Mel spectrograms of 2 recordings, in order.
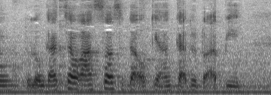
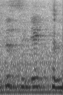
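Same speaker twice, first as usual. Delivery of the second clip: short laugh; 9 semitones higher, 5 dB quieter than usual. Real, not acted. Laughs at own remark.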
